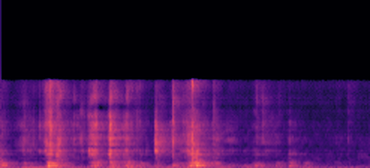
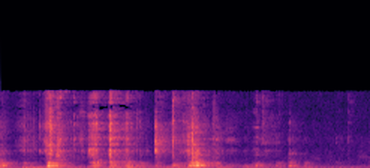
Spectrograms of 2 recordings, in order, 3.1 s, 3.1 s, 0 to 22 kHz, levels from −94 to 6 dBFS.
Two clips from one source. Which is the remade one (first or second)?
first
